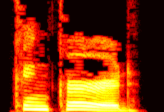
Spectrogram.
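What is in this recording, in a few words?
"concurred", British English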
